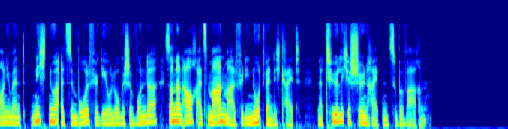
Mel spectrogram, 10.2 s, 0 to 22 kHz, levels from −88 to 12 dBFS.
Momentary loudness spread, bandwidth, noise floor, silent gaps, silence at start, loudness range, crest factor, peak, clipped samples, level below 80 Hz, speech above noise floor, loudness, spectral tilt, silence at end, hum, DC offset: 14 LU; 11.5 kHz; -87 dBFS; none; 0 s; 4 LU; 18 dB; -8 dBFS; under 0.1%; -56 dBFS; 61 dB; -25 LUFS; -5.5 dB/octave; 1.65 s; none; under 0.1%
